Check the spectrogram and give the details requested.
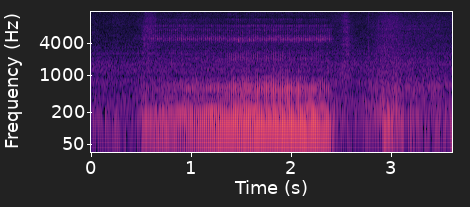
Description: my dad doesn't believe he snores so to prove to him that he does i took a video of him snoring woke him up and showed him the video.... HA IN UR FACE DAD!!!!!!!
